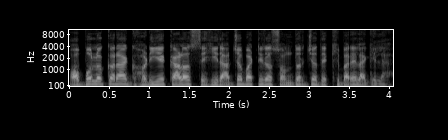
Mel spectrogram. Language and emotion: Odia, neutral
